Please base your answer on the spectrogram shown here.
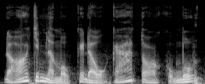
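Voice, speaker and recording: A man with a Southern Vietnamese accent narrating a folk ghost story in a lively, vivid manner. His voice is low-pitched, with faint music beneath. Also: brisk.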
